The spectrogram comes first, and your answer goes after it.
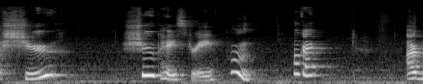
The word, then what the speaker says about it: choux: before putting it in the waffle iron it's pronounced like choux choux pastry hmm okay I've never heard of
